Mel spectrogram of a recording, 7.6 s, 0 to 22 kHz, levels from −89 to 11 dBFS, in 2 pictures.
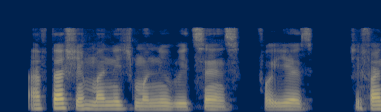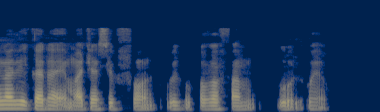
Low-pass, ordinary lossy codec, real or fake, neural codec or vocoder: none; none; real; none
